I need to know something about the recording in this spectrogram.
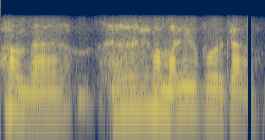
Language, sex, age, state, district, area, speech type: Tamil, male, 60+, Tamil Nadu, Viluppuram, urban, conversation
